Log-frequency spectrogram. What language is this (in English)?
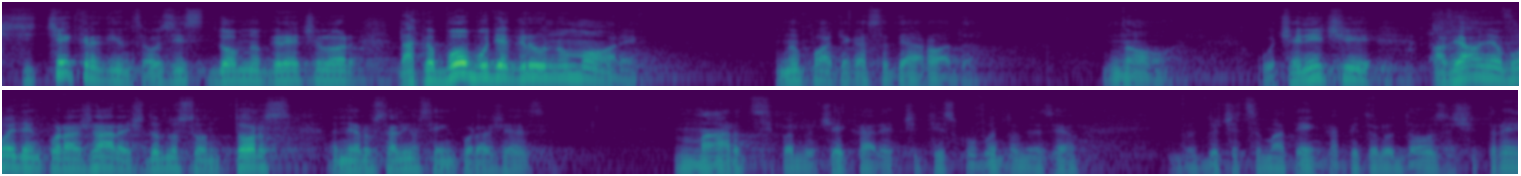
Romanian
